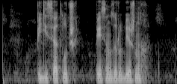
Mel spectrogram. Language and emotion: Russian, neutral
